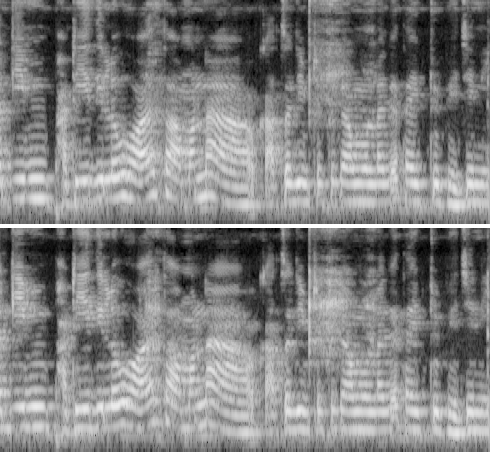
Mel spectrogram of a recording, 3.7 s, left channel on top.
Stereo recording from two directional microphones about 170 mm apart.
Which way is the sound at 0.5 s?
30° left (ahead or behind).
